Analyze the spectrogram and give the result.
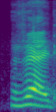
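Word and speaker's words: read: मैं पढ़ा था, आई हैड रेड। इसे रेड में प्रोनाउंसिएशन करेंगे क्योंकि रीड फर्स्ट फॉर्म है, सेकेंड और थर्ड फॉर्म रेड हम बोलते हैं।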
